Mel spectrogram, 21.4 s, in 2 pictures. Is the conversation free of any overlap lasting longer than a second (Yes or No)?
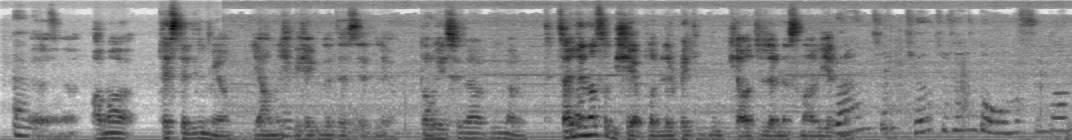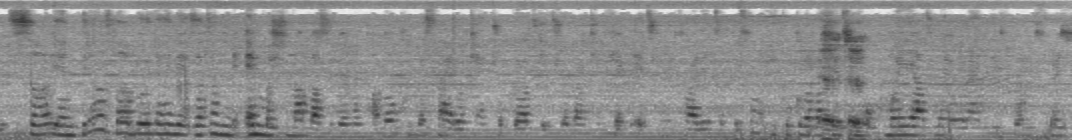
Yes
